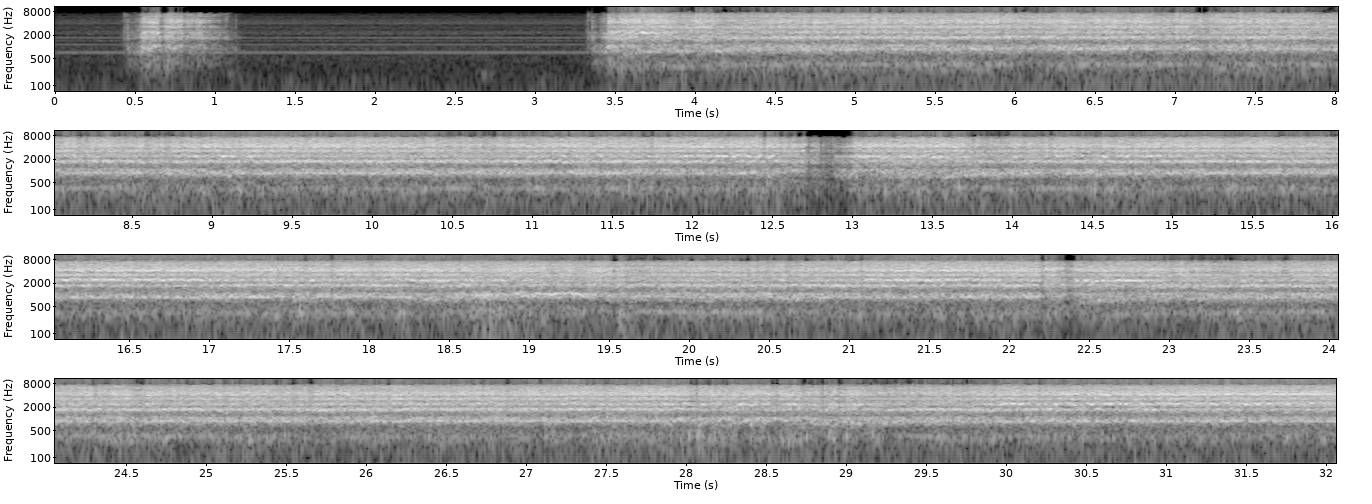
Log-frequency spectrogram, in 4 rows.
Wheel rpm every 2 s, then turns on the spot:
10, 30, 220, 230, 230, 230, 150, 230, 220, 240, 230, 210, 230, 230, 210, 210.
none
